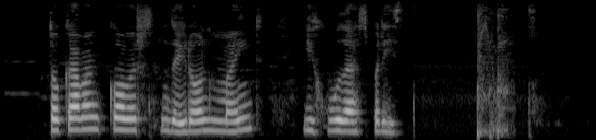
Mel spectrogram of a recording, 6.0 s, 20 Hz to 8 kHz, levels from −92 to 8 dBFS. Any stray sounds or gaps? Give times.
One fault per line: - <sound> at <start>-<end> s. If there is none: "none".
- thud at 4.8-5.2 s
